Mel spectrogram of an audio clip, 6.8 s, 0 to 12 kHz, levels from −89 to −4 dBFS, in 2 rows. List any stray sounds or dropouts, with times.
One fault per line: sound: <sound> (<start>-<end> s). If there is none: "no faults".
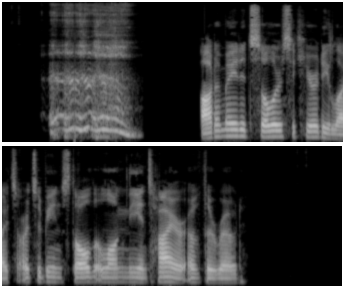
sound: throat clearing (0.4-1.4 s)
